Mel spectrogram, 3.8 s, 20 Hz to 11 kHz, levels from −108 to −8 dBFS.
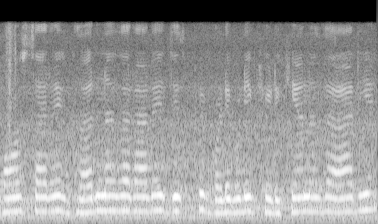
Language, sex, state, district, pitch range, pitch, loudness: Hindi, male, Chhattisgarh, Raipur, 200-220 Hz, 210 Hz, -13 LUFS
